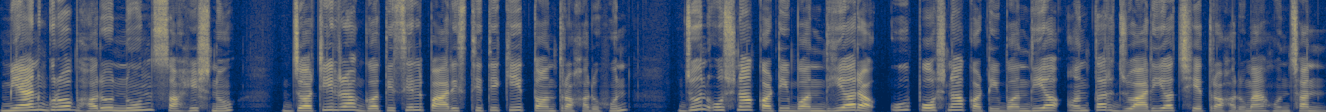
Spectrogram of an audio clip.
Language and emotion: Nepali, neutral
